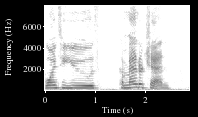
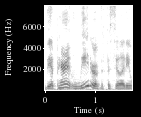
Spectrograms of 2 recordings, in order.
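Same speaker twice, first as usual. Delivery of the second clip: usual speaking voice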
